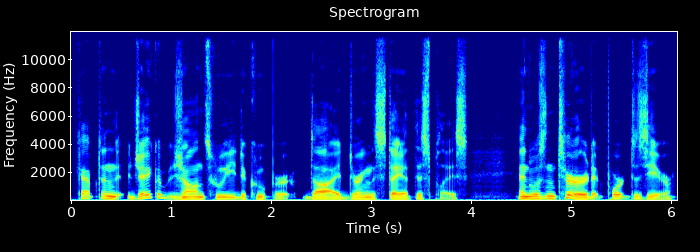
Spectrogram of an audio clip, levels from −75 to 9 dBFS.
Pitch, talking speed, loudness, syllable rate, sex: 125 Hz, 190 wpm, -17 LUFS, 5.3 syllables/s, male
